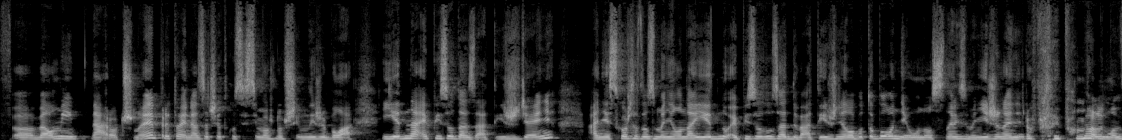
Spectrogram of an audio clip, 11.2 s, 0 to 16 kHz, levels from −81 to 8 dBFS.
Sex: female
